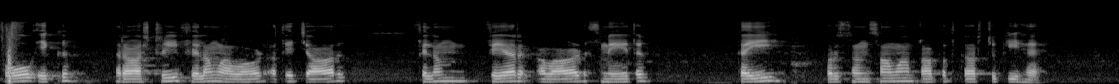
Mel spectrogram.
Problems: background sounds at intervals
